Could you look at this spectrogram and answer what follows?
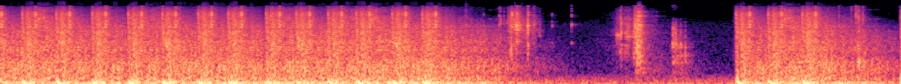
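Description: Rapid pistol gunfire from the Red Faction shooter game: a dense, loud burst of repeated shots that breaks into a short pause with a few isolated cracks before the firing resumes.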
